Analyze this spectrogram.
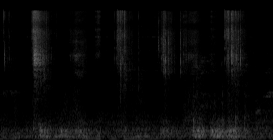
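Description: Granulated sugar scooped up by hand and sprinkled over cooked vermicelli in a glass dish: several soft, grainy showers of falling grains.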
